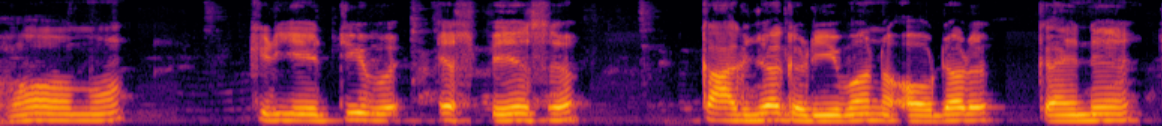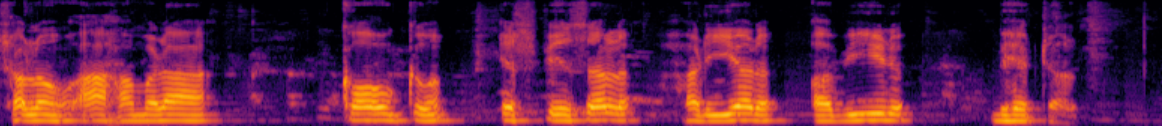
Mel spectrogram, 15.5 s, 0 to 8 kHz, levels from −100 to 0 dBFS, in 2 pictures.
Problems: none marked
